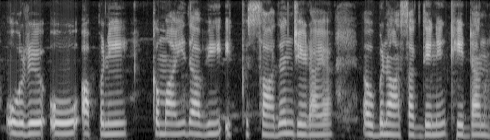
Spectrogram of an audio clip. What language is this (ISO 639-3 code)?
pan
